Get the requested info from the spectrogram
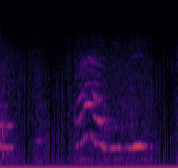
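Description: A baby fussing. A short cry fades just after the start, then a longer cry begins about a second in, rising in pitch before falling to a held note.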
